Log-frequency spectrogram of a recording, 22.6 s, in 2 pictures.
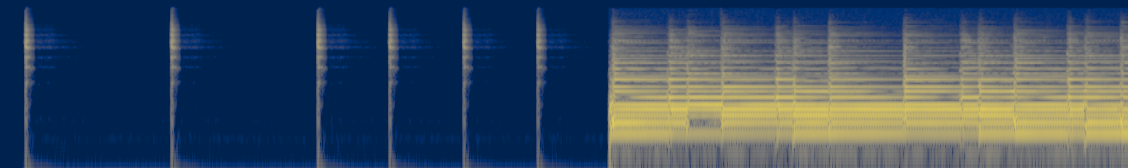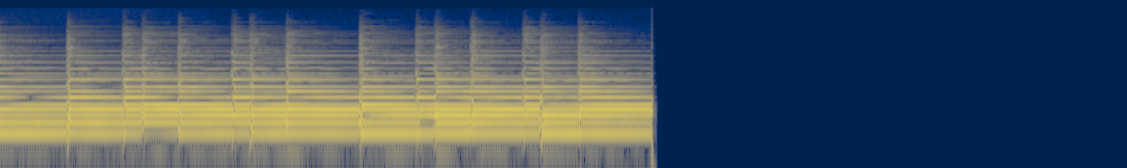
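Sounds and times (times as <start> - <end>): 
starter guitar rhythm: 6.1 - 17.8.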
